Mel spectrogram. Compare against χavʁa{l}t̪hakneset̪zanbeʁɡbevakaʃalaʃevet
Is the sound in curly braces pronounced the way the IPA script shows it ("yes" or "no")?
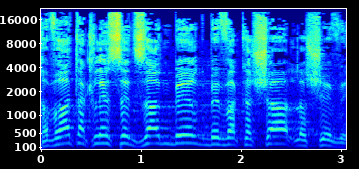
no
